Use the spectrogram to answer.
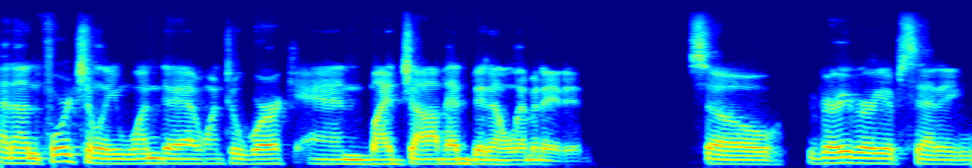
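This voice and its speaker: This man talks at a fairly quick pace in a fairly low pitch with fairly even intonation and a plain, everyday voice. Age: 50s. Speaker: business program member. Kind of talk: testimony.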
